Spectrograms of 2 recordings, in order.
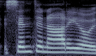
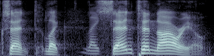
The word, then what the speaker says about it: Centenario: It's Centenario is C-E-N. – That's what I said, like Centenario. It's spelled, you know. – Like century.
